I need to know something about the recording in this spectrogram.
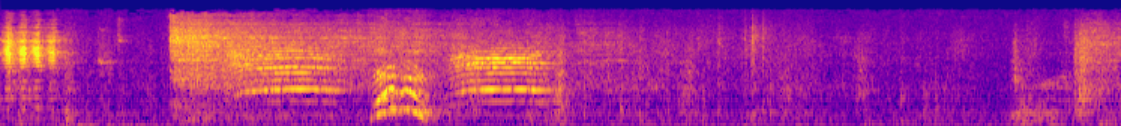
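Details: As Angora goats are held for shearing, a long, wavering bleat swells over about two seconds with a sharp upward-bending cry in the middle, followed by quieter scuffling and voices.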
